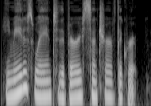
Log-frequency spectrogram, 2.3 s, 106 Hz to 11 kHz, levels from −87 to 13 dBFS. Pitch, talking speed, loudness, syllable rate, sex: 165 Hz, 290 wpm, -16 LUFS, 7.1 syllables/s, female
